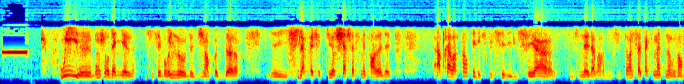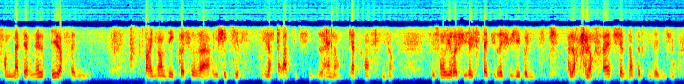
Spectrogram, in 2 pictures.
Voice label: repondeur; Expulsion enfants de Sans papiers

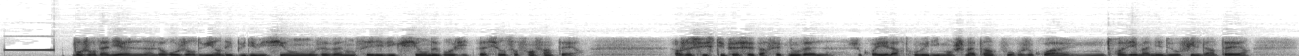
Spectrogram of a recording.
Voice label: repondeur; Licenciement Brigitte Patient

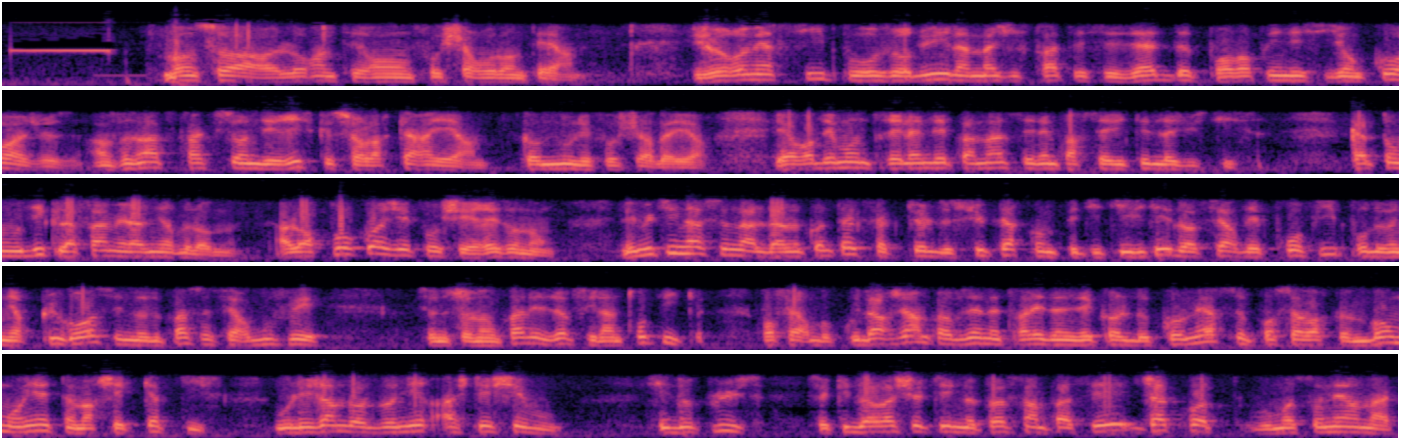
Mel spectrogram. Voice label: repondeur; Faucheurs volontaires

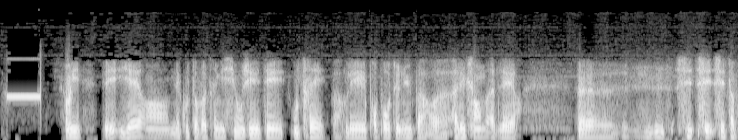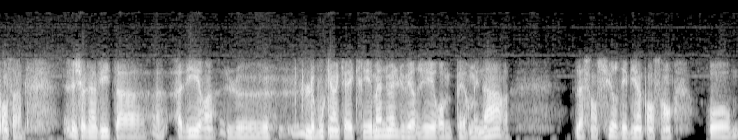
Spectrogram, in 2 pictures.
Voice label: répondeur; Derapage Alexandre Adler

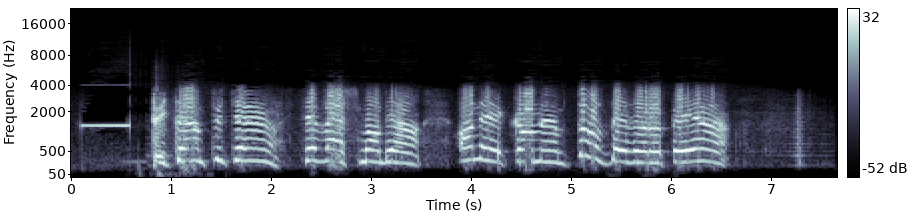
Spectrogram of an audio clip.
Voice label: repondeur; Tous europeens

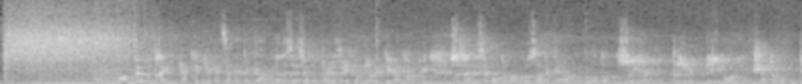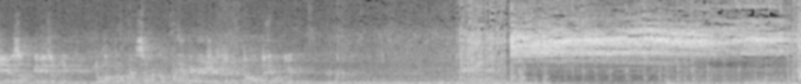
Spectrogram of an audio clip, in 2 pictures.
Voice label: Train de nuit annonce depart

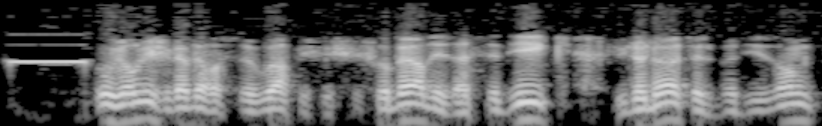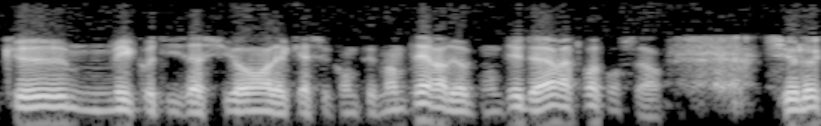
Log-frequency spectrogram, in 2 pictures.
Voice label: Chomage repondeur

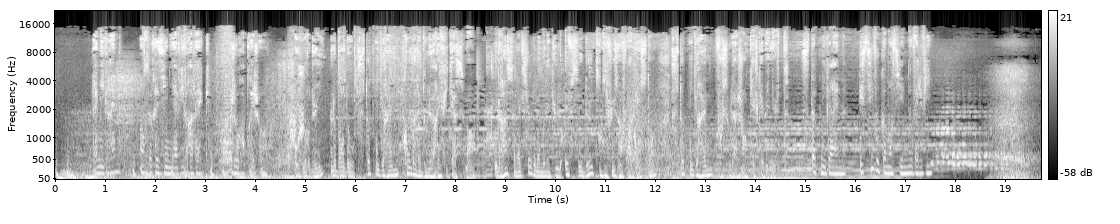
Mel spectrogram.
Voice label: Pub pour medicament

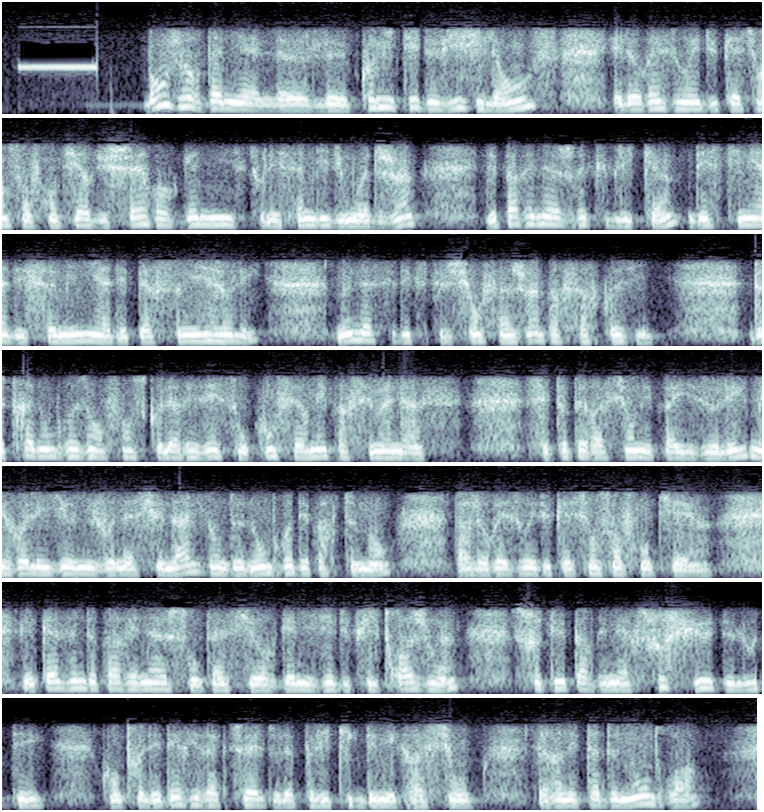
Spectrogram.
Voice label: repondeur; Parrainage de Sans Papiers

